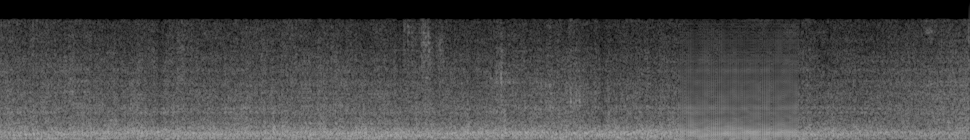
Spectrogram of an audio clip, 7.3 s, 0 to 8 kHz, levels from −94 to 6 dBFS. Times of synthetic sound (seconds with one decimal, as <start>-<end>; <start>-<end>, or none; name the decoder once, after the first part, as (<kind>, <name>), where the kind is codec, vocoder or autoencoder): 5.1-6.0 (vocoder, Vocos)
